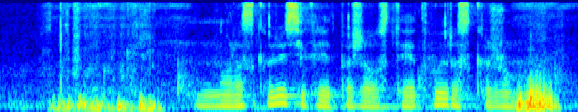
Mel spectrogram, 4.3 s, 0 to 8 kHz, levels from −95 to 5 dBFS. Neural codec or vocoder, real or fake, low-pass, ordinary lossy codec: none; real; 7.2 kHz; none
